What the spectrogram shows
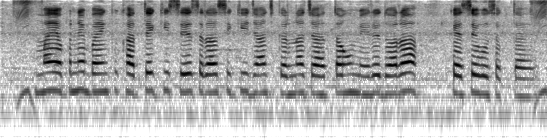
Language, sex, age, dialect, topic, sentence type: Hindi, female, 18-24, Awadhi Bundeli, banking, question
